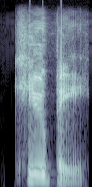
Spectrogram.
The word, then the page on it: kewpie: American English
